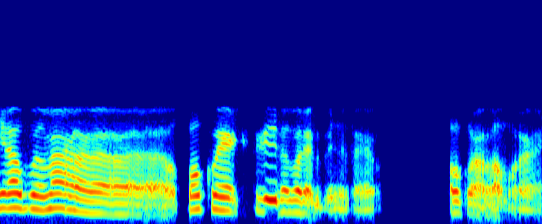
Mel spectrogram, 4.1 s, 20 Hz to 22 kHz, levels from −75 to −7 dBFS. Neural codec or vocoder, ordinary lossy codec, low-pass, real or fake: autoencoder, 44.1 kHz, a latent of 192 numbers a frame, MeloTTS; MP3, 32 kbps; 3.6 kHz; fake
